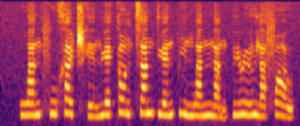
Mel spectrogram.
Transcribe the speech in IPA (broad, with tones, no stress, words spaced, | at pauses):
wa˧˥n fu˧˥xa˥˩ɪ̯ʈ͡ʂʰe˩ɪ̯ n̪ɥɛ˧˥kɑ˥˩ŋt͡sa˥nt̪ɥɛ˧˥n pi˥˩ n̪wa˧˥nn̪a̰˨˩n py˧˥ɻɻ̩˧˥ ljä˧˥fɑ˥˩ʊ̯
